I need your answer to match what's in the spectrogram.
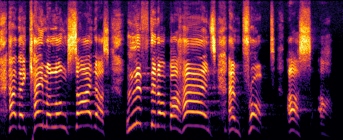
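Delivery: swelling, fervent preaching; impassioned preaching. Real, not acted. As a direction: build the testimony into a preacher's fervent cry. Preaches at full force.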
